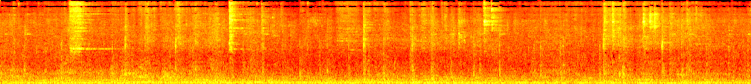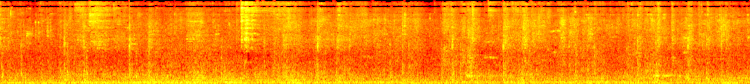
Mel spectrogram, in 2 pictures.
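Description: Freight cars, gondolas and then boxcars, rolling past at close range: a steady rumble of steel wheels on rail with clicks and knocks as the wheels cross rail joints. A brief high wheel squeal comes about a second and a half in.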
